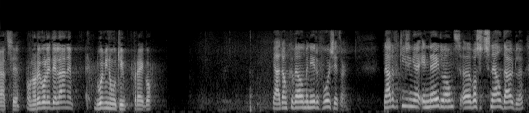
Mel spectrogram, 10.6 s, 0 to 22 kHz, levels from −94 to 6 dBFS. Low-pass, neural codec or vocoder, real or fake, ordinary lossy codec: 7.2 kHz; vocoder, 44.1 kHz, 80 mel bands, Vocos; fake; none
